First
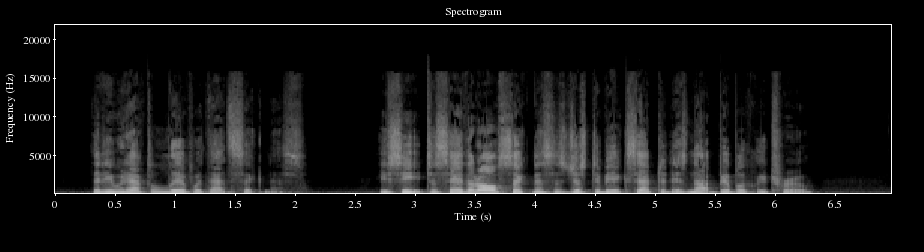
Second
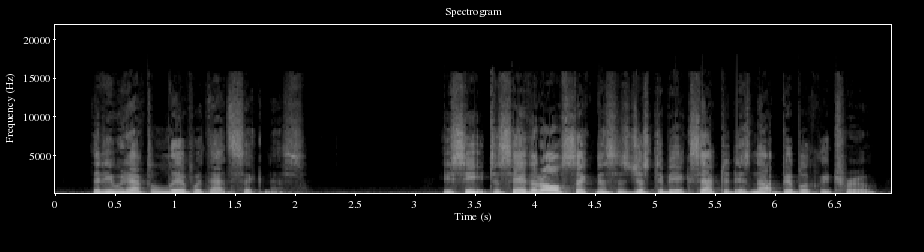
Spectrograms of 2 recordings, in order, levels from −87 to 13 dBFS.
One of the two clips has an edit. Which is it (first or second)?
first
